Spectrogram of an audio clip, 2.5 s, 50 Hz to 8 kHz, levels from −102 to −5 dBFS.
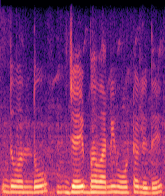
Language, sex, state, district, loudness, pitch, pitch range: Kannada, female, Karnataka, Bidar, -17 LUFS, 225 Hz, 215-230 Hz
